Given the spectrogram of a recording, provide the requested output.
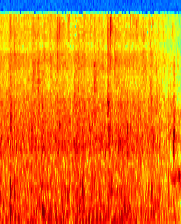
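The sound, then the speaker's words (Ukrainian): Steady rain falls outdoors and patters on roofs, a dense, even hiss of countless small drops with occasional slightly louder taps, continuous and fairly soft throughout. “А на дворі падає дощ і мило постукає по дахах.”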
